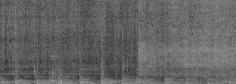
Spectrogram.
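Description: Chicken wings fry with garlic in a pan and are getting burnt. A loud, continuous hissing sizzle runs under rhythmic background music, with no talking.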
